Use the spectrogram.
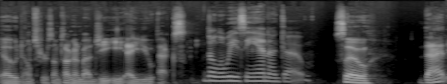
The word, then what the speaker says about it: geaux: dumpsters I'm talking about geaux the Louisiana go so that is the battlecry for LSU would be go Tigers but it's specifically G Au X you don't say it any different but if you spell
